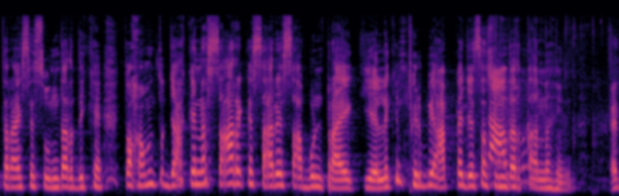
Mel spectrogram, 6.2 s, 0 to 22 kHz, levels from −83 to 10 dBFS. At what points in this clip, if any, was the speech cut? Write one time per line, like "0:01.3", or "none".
none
